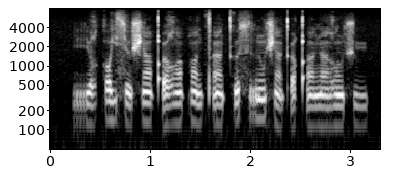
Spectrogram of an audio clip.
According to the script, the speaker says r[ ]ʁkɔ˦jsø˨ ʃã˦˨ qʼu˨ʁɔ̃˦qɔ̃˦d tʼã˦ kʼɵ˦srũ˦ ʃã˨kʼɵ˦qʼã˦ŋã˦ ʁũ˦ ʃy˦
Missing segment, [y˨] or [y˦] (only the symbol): y˨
